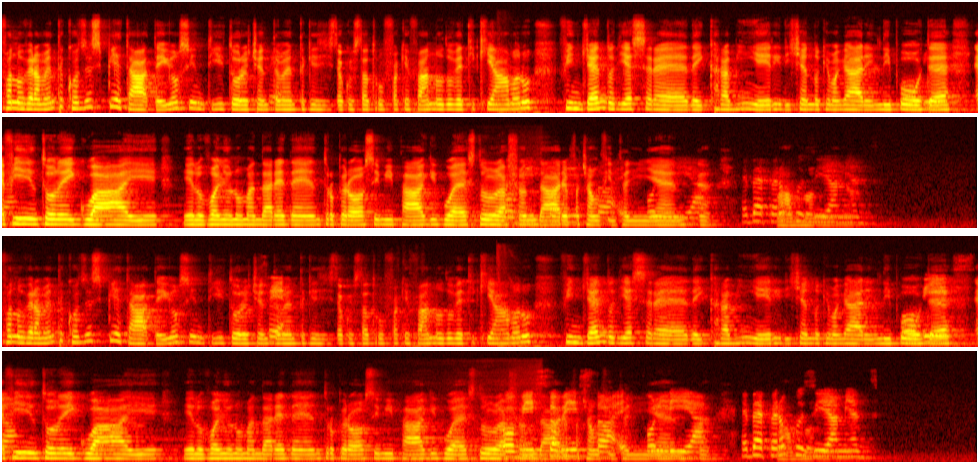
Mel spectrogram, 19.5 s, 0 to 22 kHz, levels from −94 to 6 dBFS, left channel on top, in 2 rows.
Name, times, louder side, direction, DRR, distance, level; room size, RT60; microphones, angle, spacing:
voice 1, 0.0-9.5 9.7-11.3 11.6-16.9 17.5-18.1, left 4 dB, 30° left, 15 dB, 0.3 m, -26 dB
sound 1, 3.1-15.2, right 1 dB, 40° right, 0.8 m, -51 dB
voice 2, 9.0-9.9 14.8-16.8 17.2-18.5, right 7 dB, 70° right, 16 dB, 0.4 m, -32 dB
10.5 x 7.5 x 3.1 m, 0.71 s
head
